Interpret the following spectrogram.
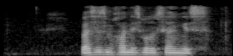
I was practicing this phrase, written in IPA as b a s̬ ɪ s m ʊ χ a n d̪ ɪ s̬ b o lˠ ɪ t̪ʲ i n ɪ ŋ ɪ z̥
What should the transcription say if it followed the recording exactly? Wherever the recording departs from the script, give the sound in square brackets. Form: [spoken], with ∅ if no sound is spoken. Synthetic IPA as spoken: [v] a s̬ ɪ [z] m ʊ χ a n d̪ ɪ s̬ b o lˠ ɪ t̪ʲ [a] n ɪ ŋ ɪ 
